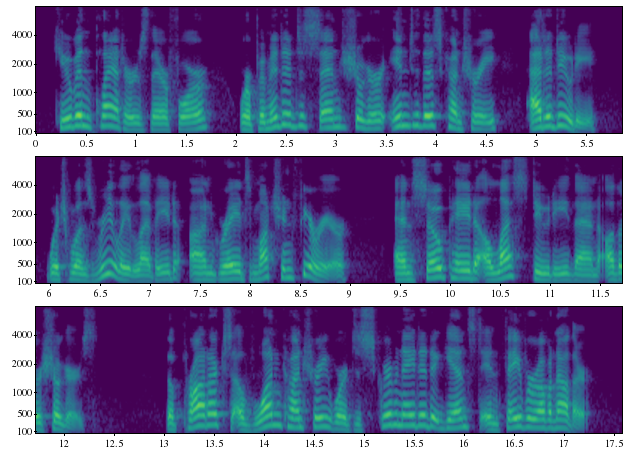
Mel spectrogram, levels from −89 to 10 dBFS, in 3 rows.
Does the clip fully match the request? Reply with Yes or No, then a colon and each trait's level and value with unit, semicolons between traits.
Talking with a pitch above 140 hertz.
Yes: high, 190 Hz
